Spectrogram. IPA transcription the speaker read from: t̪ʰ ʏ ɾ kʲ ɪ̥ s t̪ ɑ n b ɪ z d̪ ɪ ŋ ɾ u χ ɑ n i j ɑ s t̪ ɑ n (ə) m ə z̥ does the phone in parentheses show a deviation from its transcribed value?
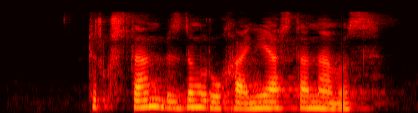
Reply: yes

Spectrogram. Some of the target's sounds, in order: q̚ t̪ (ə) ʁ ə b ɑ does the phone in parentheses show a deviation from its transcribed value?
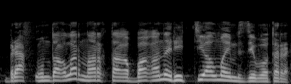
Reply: yes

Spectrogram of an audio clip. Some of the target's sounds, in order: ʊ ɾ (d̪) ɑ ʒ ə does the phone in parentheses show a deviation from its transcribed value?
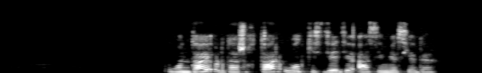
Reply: no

